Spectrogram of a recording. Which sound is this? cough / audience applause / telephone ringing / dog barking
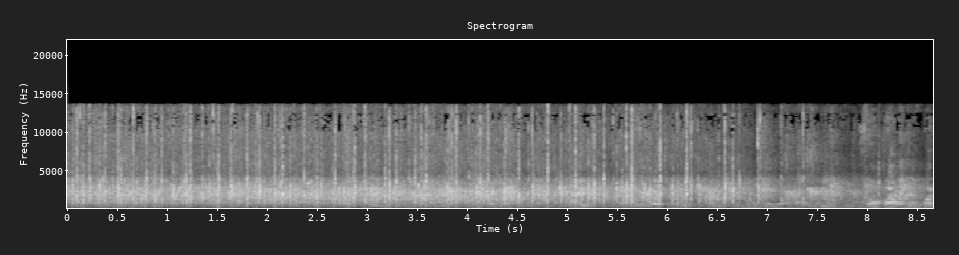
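audience applause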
